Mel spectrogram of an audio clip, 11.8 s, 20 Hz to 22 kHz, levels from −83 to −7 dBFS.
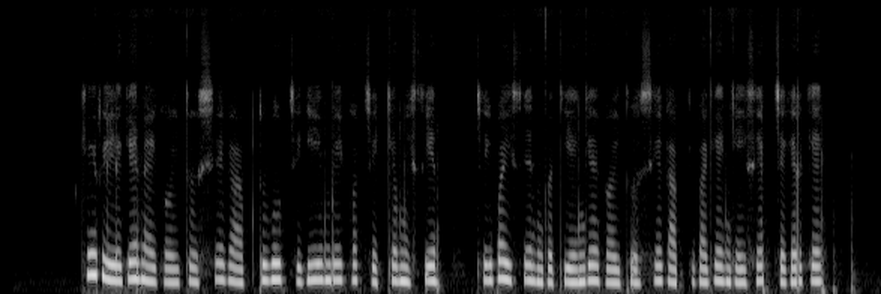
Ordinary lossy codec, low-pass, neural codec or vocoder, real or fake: none; 19.8 kHz; autoencoder, 48 kHz, 32 numbers a frame, DAC-VAE, trained on Japanese speech; fake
